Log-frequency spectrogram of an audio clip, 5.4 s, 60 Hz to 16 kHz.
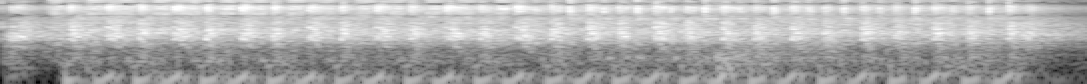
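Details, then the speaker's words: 2004 Honda Shadow VLX 650 cranking slowly and unevenly, about three turns a second, but never firing; owner suspects the battery is low and tries brake cleaner, later a charger. Stated cause is a bad starter solenoid. "I don't think the battery has enough juice. Just crank."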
